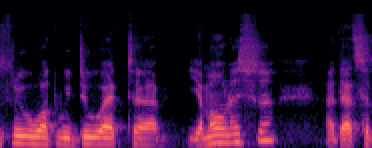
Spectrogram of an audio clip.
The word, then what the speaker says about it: Iamones: So today I'll take you through what we do at Yamones. That's the pronunciation of the company, and I'll explain you the roots.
